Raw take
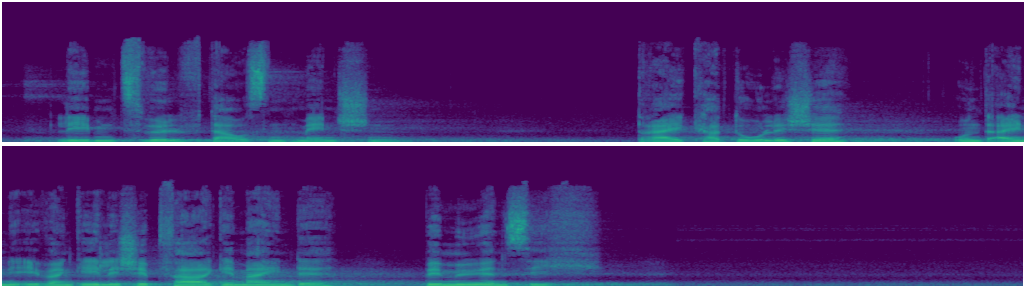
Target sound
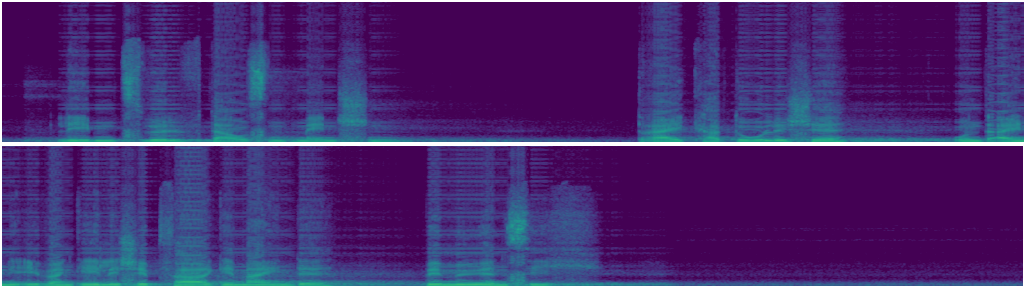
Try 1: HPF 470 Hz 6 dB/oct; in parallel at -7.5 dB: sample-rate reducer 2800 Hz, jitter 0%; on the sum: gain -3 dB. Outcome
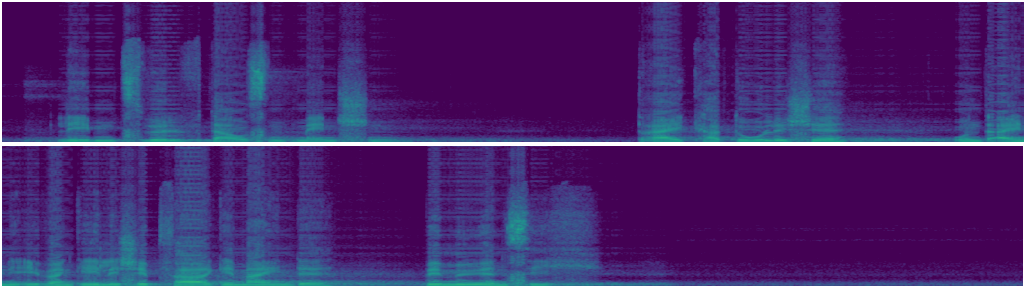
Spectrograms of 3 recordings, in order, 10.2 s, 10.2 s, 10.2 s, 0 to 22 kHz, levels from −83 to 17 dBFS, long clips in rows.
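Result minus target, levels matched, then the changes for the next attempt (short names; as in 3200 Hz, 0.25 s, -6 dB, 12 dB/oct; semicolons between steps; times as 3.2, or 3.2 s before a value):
125 Hz band -4.0 dB
change: HPF 150 Hz 6 dB/oct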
